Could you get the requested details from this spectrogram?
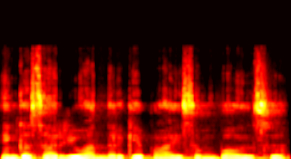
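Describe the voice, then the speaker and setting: A woman narrating a love story, reading in a steady, flat way. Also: mid-range voice, moderate pace.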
